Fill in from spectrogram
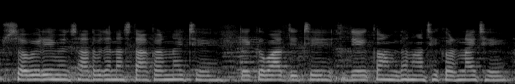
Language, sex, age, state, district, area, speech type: Maithili, female, 18-30, Bihar, Madhepura, rural, spontaneous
